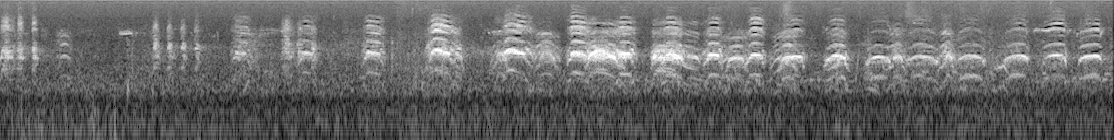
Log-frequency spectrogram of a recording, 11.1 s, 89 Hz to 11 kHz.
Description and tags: A large noisy group of black-headed gulls at their nestingsite. The sounds are harsh and almost like screams or cries. There are the sounds wind in the trees and of water in the background. Minidisc recording March 8th 2007 at Fairburn Ings reserve England.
